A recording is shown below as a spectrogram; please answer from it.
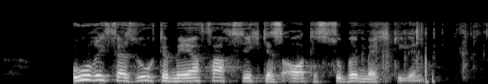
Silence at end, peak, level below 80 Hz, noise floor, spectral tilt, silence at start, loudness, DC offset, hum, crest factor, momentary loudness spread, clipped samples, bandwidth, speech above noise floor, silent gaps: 0.2 s; 0 dBFS; -54 dBFS; -69 dBFS; -5 dB/octave; 0.75 s; -16 LUFS; under 0.1%; none; 16 dB; 10 LU; under 0.1%; 8 kHz; 54 dB; none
